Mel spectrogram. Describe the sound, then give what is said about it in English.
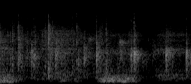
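A crowd claps together for ladies who read the book of Nehemiah, a steady, dense patter of overlapping hand claps, moderately quiet, continuing throughout without any speech. “So we are going to start about okay, they deserve a clap. Go for it today.”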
